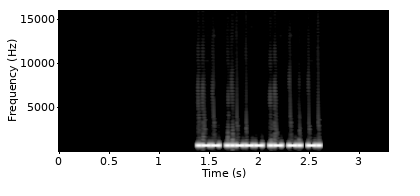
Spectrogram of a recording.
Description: Morse code, heard as a keyed tone, about 53 wpm, 700 Hz. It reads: W2ANN
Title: USA Call Signs - 5 Characters - Repeated 3x - 50wpm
